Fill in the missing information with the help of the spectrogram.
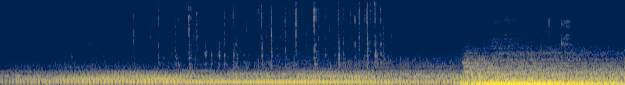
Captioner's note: keyboard typing; eerie music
